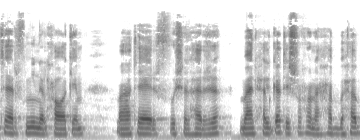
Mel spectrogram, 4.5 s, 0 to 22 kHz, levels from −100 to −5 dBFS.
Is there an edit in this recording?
yes; 1 cut; at 2.9 s

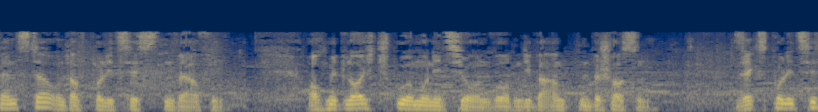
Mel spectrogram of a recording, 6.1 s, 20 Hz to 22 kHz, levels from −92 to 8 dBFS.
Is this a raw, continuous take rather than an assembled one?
no; 1 cut; at 1.3 s

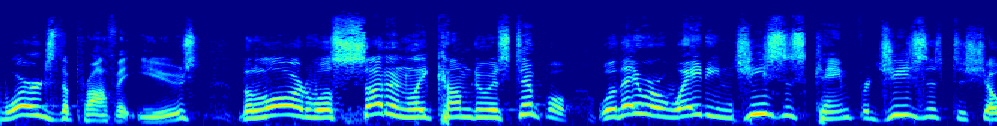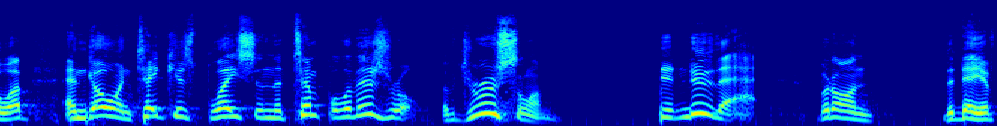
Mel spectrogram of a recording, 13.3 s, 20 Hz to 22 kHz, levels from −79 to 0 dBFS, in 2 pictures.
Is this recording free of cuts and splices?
no; 4 cuts; at 4.9 s, 7.2 s, 9.5 s, 11.0 s

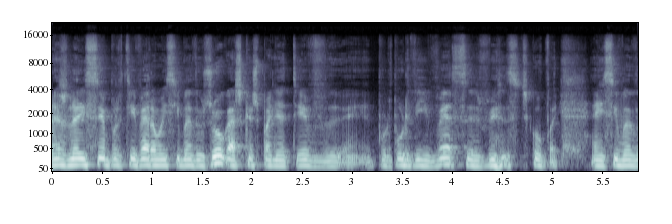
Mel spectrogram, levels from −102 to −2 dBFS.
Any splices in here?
yes; 1 cut; at 3.4 s

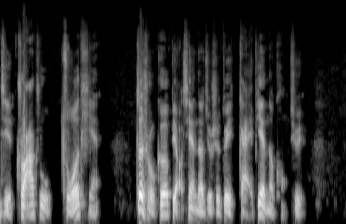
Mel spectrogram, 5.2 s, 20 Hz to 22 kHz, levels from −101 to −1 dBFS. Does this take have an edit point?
no; 0 cuts

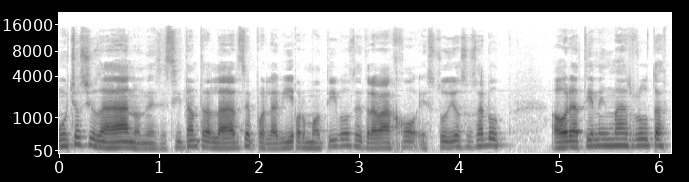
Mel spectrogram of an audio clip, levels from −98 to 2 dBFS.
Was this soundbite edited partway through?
yes; 1 cut; at 2.3 s

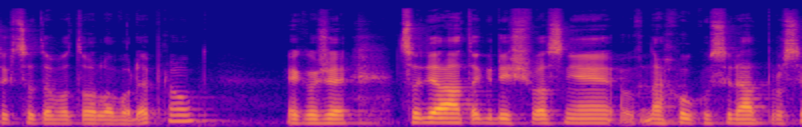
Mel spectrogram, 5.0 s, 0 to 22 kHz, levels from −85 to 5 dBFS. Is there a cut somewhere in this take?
yes; 2 cuts; at 2.4 s, 4.0 s

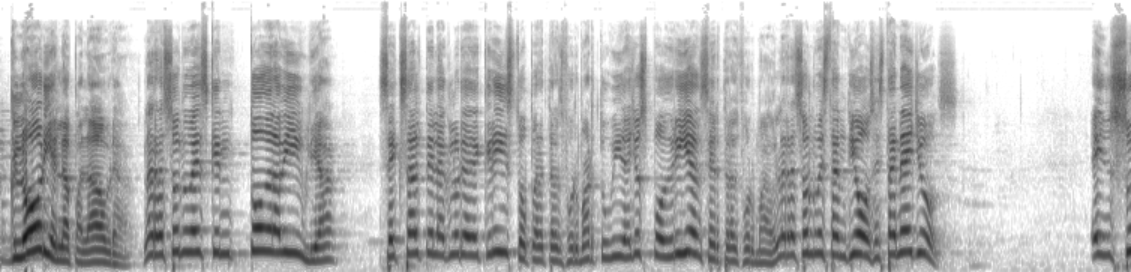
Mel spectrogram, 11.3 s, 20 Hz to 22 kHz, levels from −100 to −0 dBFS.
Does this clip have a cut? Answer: no; 0 cuts

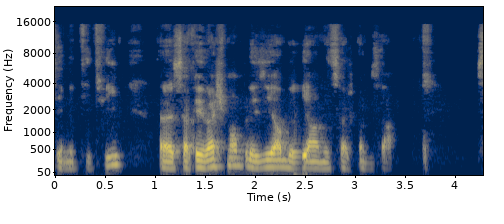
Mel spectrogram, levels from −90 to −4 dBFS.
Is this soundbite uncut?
yes; 0 cuts

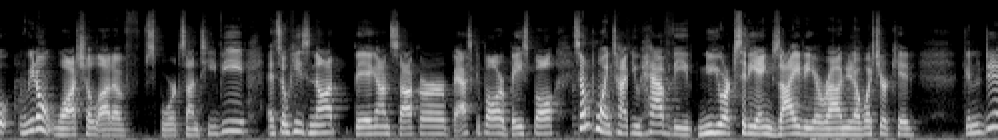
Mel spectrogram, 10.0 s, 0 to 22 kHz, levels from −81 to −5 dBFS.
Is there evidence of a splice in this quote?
no; 0 cuts

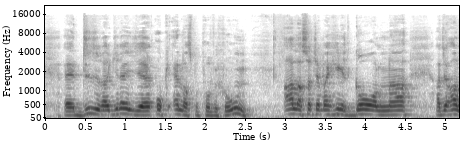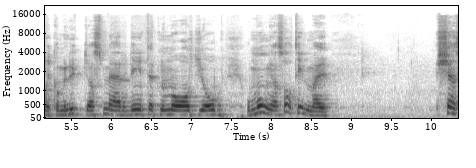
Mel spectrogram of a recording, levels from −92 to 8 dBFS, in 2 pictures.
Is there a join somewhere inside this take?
no; 0 cuts

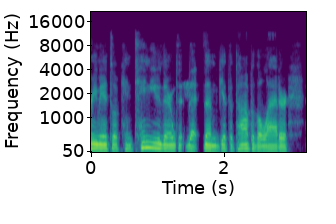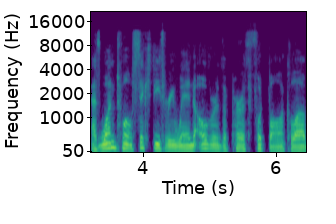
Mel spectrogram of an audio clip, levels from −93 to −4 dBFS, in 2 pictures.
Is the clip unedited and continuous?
no; 3 cuts; at 1.2 s, 1.7 s, 3.3 s

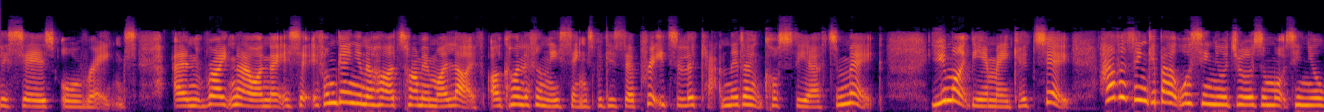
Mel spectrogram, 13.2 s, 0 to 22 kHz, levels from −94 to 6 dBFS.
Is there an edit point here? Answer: yes; 1 cut; at 5.3 s

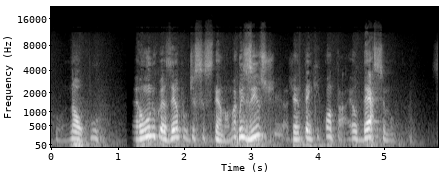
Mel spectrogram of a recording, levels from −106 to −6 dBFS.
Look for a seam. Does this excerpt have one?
yes; 2 cuts; at 2.1 s, 2.8 s

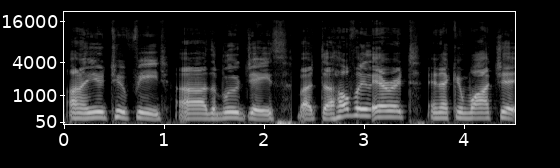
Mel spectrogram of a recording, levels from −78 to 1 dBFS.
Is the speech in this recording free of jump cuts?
no; 1 cut; at 3.0 s

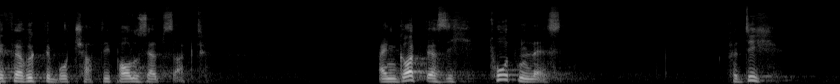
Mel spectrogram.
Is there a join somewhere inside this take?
no; 0 cuts

